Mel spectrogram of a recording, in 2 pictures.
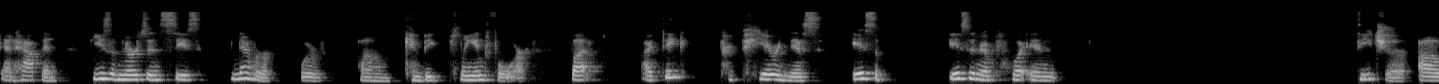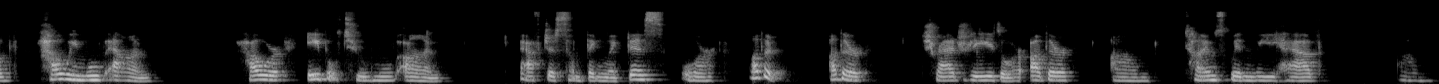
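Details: Speech of a female stroke survivor who reports aphasia, apraxia of speech and dysarthria; aphasia with apraxia of speech and dysarthria.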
